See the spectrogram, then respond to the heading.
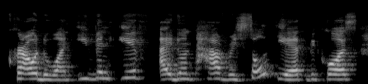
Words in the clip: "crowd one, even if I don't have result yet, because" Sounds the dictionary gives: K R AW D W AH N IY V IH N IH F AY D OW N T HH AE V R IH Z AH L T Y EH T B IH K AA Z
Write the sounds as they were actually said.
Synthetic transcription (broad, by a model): K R AW D W AH N IY V IH N IH F AY D OW N T HH AE V R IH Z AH L T Y EH T B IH K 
